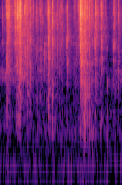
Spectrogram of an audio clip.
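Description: Foil wrapper of a Panini Prizm Monopoly basketball card pack crinkling as it is torn and peeled open by hand, in irregular crackles that are loudest about half a second in and again near the end.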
